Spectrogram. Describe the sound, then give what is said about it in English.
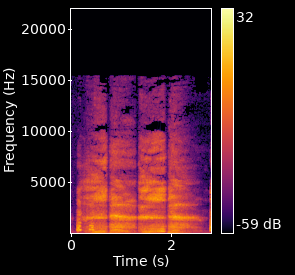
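Heavy breathing right up against a microphone, four loud, rasping breaths in a steady rhythm with short pauses between them, and no one speaking. “I also didn't realize I was such a heavy breather until hearing this episode.”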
